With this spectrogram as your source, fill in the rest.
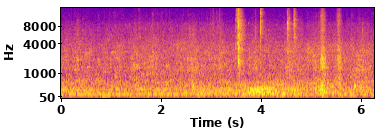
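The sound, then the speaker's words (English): Faint crisp snipping clicks, a few spread across the second half, as a Macanudo Inspirado Orange Label cigar is V-cut with a Cassetti multi-cutter, over a low steady hiss. “Now, I'm going to use my Cassetti multi-cutter in the V-cut.”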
